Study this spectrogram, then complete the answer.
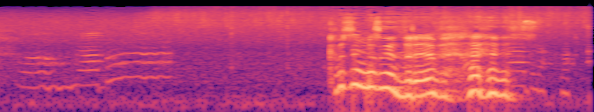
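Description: A shower runs with a soft hiss of water.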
